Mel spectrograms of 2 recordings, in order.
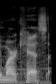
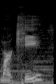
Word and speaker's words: Marquess: here so Marquess it's not actually Marquess I learned it's pronounced Markie so Markie technically being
